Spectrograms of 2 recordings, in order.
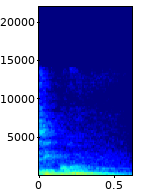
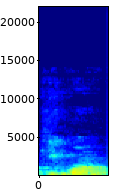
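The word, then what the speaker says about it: qigong: Es Chikun, o Kiwon, ¿no? ¿Es lo mismo? Sí, pues se le puede pronunciar de varias formas.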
